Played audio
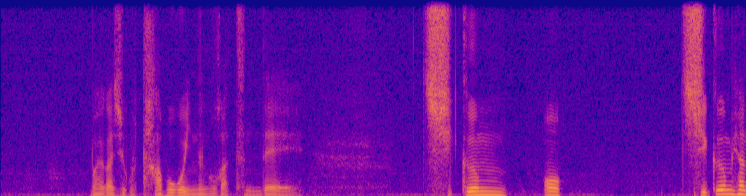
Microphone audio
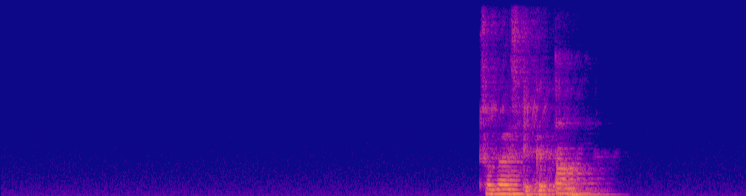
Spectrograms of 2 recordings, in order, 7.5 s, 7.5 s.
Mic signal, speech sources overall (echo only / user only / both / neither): user only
